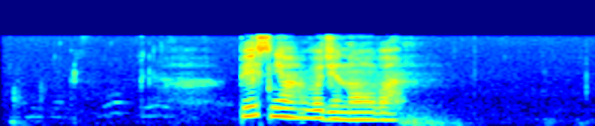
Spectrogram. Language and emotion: Russian, sad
